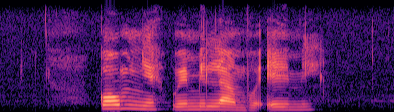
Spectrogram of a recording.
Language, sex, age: Xhosa, female, 32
